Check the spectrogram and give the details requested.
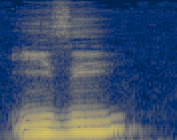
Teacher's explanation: a word like easy where the z is a voiced sound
